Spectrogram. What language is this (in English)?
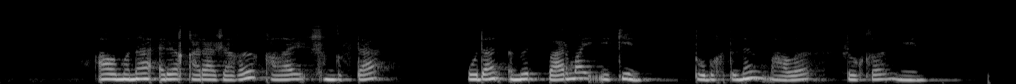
Kazakh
